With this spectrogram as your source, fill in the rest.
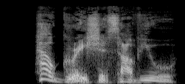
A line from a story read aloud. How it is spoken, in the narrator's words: the man snarled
